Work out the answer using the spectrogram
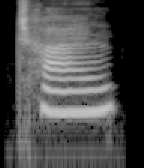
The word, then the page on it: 馋: chán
